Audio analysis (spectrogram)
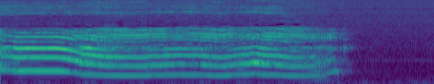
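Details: Indoors, the puppy Bailey cries back at his mother after being scolded for bothering his senior brother: a steady, tonal whine held for nearly two seconds with slight wobbles, ending abruptly, and a woman asking why he is crying.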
